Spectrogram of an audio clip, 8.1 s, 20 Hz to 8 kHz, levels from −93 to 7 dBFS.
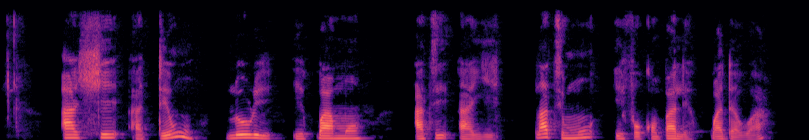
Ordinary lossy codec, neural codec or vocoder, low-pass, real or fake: none; none; 7.2 kHz; real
